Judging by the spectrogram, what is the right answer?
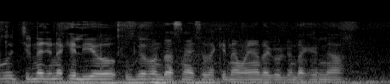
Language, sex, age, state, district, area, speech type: Dogri, male, 18-30, Jammu and Kashmir, Samba, rural, spontaneous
